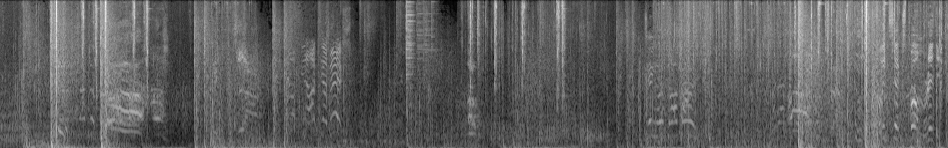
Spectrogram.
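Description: Gunshots crack and echo in short bursts.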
